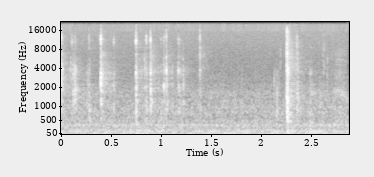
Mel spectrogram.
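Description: Typing a Java class name on a computer keyboard: scattered key clicks, a few sharper taps and one louder keystroke near the end, close and alone over a low steady hum.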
